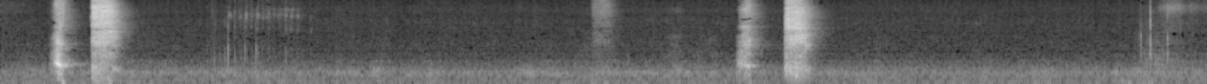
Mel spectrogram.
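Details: Two pairs of sharp, explosive sneezes, each a quick double burst, with a softer sound between, in a quiet room; sneezing.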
